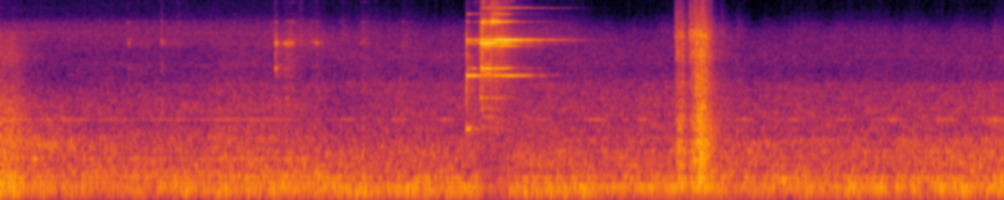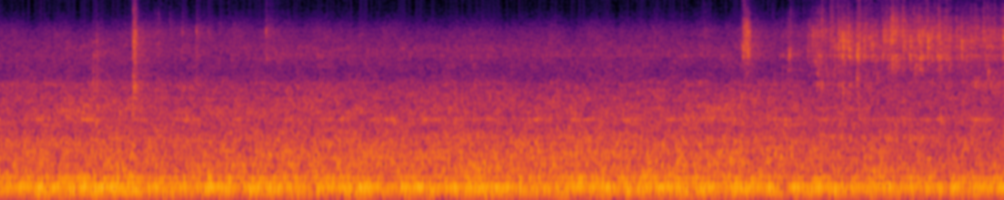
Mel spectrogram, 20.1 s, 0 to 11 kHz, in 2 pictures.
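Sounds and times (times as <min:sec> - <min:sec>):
metallic clink: 0:02.7 - 0:03.3, 0:04.7 - 0:05.8.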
